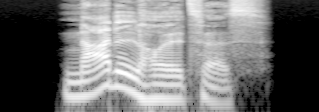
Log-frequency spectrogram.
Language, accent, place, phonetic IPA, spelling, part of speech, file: German, Germany, Berlin, [ˈnaːdl̩ˌhɔlt͡səs], Nadelholzes, noun, De-Nadelholzes.ogg
- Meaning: genitive singular of Nadelholz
